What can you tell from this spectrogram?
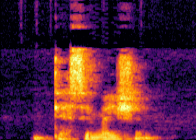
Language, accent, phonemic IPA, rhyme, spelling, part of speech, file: English, Southern England, /ˌdɛsɪˈmeɪʃən/, -eɪʃən, decimation, noun, LL-Q1860 (eng)-decimation.wav
- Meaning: 1. The killing or punishment of every tenth person, usually by lot 2. The killing or destruction of any large portion of a population 3. A tithe or the act of tithing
